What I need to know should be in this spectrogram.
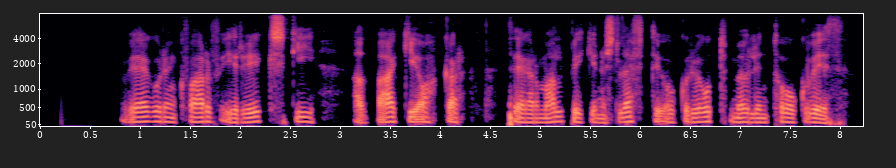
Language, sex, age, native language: Icelandic, male, 50-59, Icelandic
